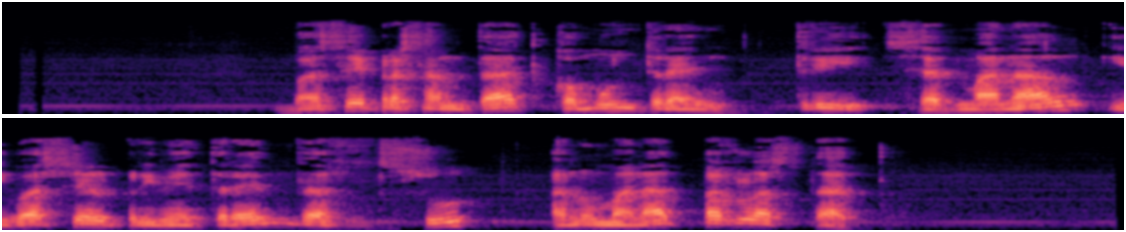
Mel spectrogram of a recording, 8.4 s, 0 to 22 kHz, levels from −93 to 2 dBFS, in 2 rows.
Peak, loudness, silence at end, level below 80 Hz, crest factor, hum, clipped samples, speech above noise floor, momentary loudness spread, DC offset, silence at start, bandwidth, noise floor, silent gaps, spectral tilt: -4 dBFS; -25 LUFS; 1 s; -66 dBFS; 20 dB; none; under 0.1%; 37 dB; 8 LU; under 0.1%; 1.1 s; 11 kHz; -60 dBFS; none; -5 dB/octave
